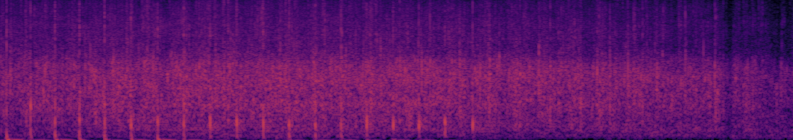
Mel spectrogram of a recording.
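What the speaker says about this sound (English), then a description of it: "Let's give him one more round of applause." Sustained audience applause fills a graduation ceremony, a dense, steady wash of many hands clapping with a few louder claps near the front, fading slightly toward the end.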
